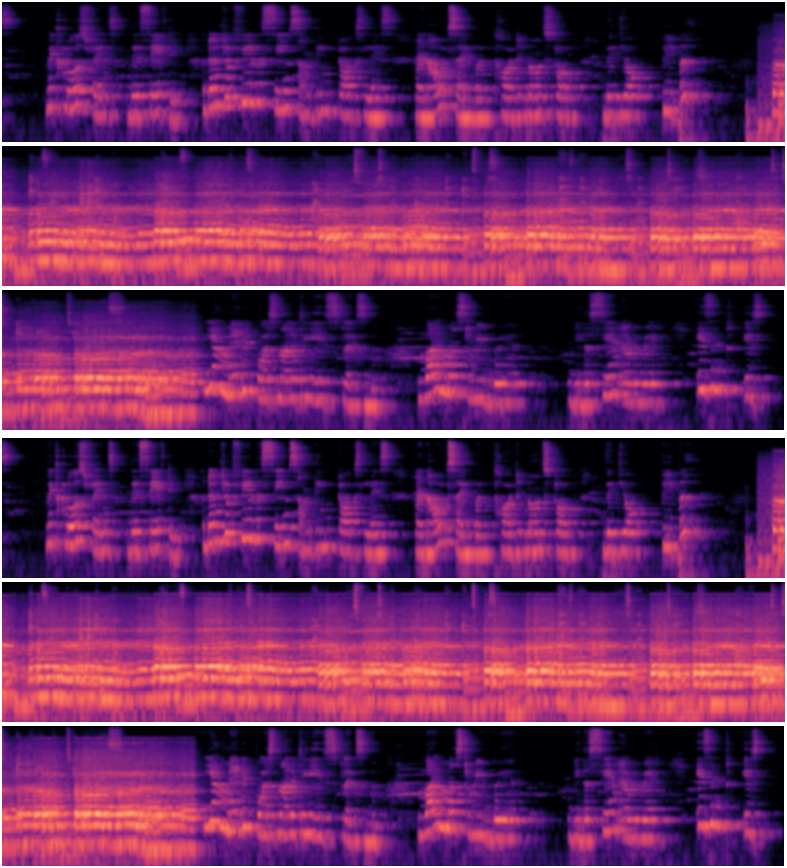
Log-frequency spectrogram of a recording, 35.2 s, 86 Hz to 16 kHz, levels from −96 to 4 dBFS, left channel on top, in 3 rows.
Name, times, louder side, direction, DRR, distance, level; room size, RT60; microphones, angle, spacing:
voice 1, 0.7-2.7 3.0-5.8 6.2-8.6 9.0-9.6 9.9-10.4 18.5-18.6 26.5-31.3 32.0-33.4 33.9-34.8, right 2 dB, 75° right, 1 dB, 1.5 m, -36 dB
sound 1, 11.4-26.4, right 3 dB, 50° right, 0.7 m, -21 dB
voice 2, 12.1-15.7 16.3-19.2 20.0-22.3 22.7-25.3, right 3 dB, 30° right, 8 dB, 1.0 m, -41 dB
10.5 x 9.7 x 5.5 m, 0.85 s
head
